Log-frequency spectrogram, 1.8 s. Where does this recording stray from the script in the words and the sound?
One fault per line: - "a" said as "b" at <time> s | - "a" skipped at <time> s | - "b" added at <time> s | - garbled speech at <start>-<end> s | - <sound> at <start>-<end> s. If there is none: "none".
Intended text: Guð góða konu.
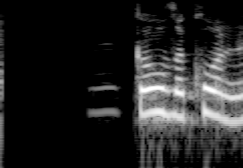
none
